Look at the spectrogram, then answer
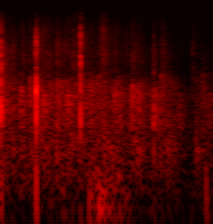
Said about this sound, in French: Donc on applaudit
